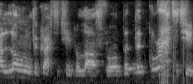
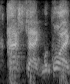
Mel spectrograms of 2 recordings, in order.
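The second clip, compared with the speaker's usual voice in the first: laughing; 5 semitones higher, 3 dB louder than usual. Real, not acted. Joking after bat soup gag.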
